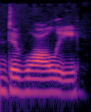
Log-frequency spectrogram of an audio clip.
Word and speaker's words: Diwali: Let's do this Diwali. Diwali. Okay. Am I saying it right at all? With a W or a V? W with the Diwali. Deepavali is with the V.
